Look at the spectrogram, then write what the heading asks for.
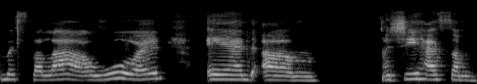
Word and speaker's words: Nselaa: All right, so tonight we have a special guest, Nselaa Ward. Did I say it right? Nselaa, yes, but Nselaa, everybody, I Nselaa.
